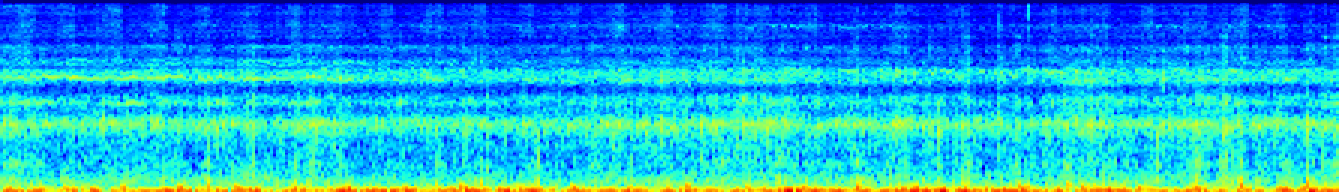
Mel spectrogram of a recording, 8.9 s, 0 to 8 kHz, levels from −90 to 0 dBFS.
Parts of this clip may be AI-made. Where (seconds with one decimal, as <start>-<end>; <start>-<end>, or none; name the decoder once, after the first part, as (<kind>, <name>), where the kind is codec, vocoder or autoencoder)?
none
